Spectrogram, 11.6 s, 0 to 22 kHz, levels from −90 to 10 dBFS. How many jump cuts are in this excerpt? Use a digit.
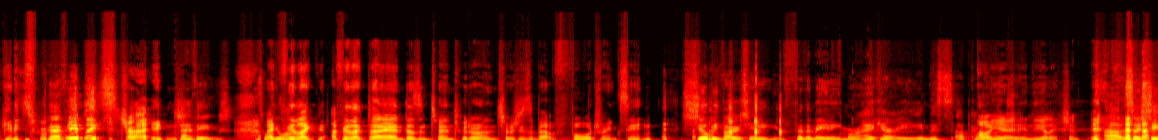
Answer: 3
